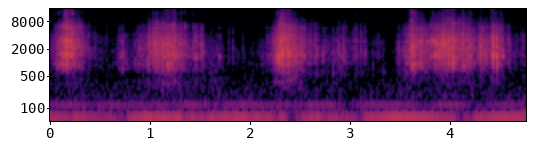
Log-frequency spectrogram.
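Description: A small clear plastic blister pack with a card backing, full of pink craft gems, is crinkled and pressed with the fingertips while held up. Four bright, hissy bursts of crinkling swell and fade, with quieter rustling between them and a faint low hum underneath.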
